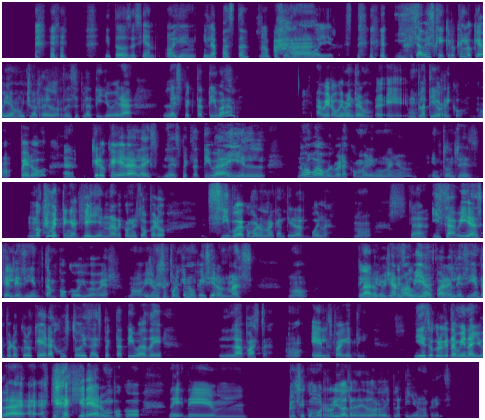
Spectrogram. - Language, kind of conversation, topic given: Spanish, podcast, ¿Qué platillo te trae recuerdos de celebraciones pasadas?
- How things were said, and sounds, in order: chuckle; chuckle; laughing while speaking: "que me tenga"; chuckle; laughing while speaking: "cre crear"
